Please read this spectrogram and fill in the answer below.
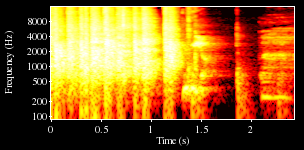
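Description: Two people clapping their hands in quick, fast applause, which stops about a second and a half in.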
